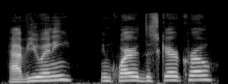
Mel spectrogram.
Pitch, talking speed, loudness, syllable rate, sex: 175 Hz, 160 wpm, -18 LUFS, 6.3 syllables/s, male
